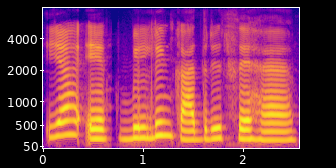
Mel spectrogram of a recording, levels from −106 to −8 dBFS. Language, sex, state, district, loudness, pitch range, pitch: Hindi, female, Jharkhand, Garhwa, -14 LUFS, 195-240 Hz, 210 Hz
